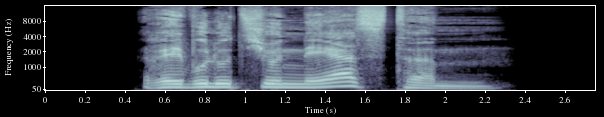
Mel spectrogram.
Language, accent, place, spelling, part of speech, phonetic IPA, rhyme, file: German, Germany, Berlin, revolutionärstem, adjective, [ʁevolut͡si̯oˈnɛːɐ̯stəm], -ɛːɐ̯stəm, De-revolutionärstem.ogg
- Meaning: strong dative masculine/neuter singular superlative degree of revolutionär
